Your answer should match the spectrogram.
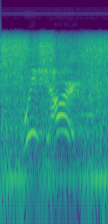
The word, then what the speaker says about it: Wishart: Now I pronounce it Wishart. Oh, I got it. That's a tough name, but I got it right. All the way from Langley, BC. Wayne Wishart with a 51 8-in Ford.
